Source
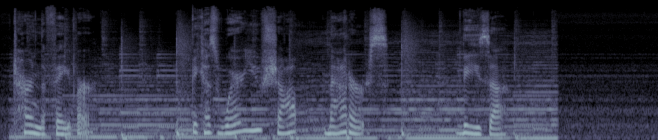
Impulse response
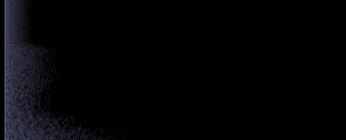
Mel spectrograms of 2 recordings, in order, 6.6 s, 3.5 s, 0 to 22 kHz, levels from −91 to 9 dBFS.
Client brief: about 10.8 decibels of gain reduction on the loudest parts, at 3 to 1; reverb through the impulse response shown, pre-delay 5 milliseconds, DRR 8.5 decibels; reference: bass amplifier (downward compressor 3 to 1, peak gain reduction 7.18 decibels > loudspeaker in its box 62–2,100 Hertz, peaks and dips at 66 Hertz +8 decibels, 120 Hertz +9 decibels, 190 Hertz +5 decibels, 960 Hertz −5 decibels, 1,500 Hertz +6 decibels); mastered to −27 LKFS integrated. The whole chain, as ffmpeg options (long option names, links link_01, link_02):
-filter_complex "[0:a]acompressor=threshold=-38dB:ratio=3,asplit=2[link_01][link_02];[1:a]atrim=start_sample=2205,adelay=5[link_03];[link_02][link_03]afir=irnorm=-1:irlink=0,volume=-7.5dB[link_04];[link_01][link_04]amix=inputs=2:normalize=0,acompressor=threshold=-40dB:ratio=3,highpass=frequency=62:width=0.5412,highpass=frequency=62:width=1.3066,equalizer=frequency=66:width_type=q:width=4:gain=8,equalizer=frequency=120:width_type=q:width=4:gain=9,equalizer=frequency=190:width_type=q:width=4:gain=5,equalizer=frequency=960:width_type=q:width=4:gain=-5,equalizer=frequency=1500:width_type=q:width=4:gain=6,lowpass=frequency=2100:width=0.5412,lowpass=frequency=2100:width=1.3066,volume=14dB"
